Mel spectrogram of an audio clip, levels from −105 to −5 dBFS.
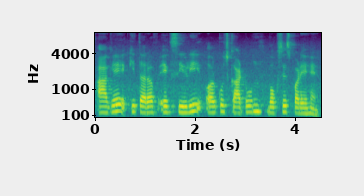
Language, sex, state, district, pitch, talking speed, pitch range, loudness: Hindi, female, Gujarat, Valsad, 165 Hz, 145 wpm, 155-180 Hz, -16 LUFS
